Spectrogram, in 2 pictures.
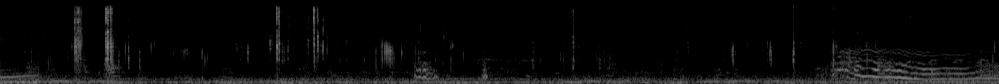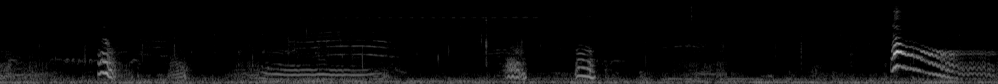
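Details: Hungry small puppies being fed: quiet chewing and crunching with a few sharp clicks, then thin, high whining cries with wavering pitch in bursts, and one falling squeal near the end, in a small indoor space.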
